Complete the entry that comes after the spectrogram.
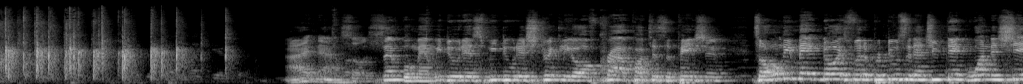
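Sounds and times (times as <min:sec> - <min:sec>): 
audience clapping: 0:00.0 - 0:02.5
speech: 0:03.2 - 0:10.2.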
